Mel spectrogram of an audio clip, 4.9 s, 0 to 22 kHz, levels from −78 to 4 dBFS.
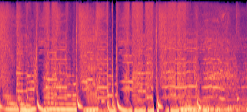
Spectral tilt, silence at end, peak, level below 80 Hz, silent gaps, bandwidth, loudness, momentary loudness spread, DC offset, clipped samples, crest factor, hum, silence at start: -3.5 dB/octave; 0 s; 0 dBFS; -12 dBFS; none; over 20 kHz; -8 LUFS; 3 LU; under 0.1%; 0.6%; 8 dB; none; 0 s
